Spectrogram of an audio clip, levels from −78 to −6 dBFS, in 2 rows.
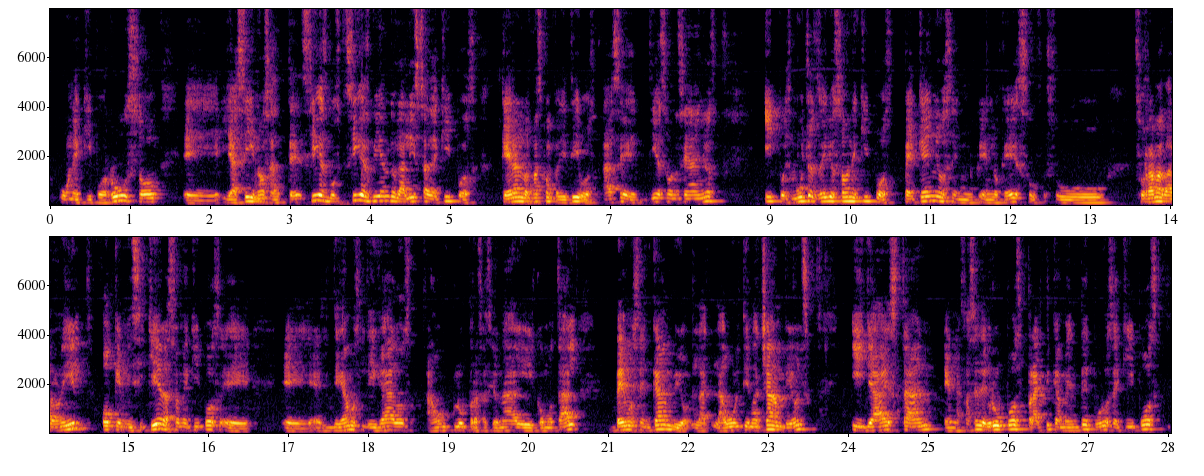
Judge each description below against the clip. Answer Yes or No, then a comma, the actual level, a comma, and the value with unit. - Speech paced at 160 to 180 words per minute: Yes, average, 170 wpm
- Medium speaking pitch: Yes, medium, 155 Hz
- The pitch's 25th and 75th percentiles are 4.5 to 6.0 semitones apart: Yes, average, 5.2 semitones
